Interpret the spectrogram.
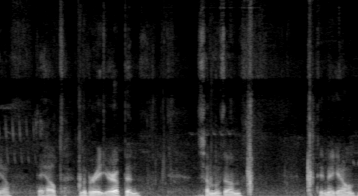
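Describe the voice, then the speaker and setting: A man's monotone, flat delivery at a moderate pace, broken by long, frequent pauses. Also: fairly low pitch for a man. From Massachusetts, US. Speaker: travel vlogger. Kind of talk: travel vlog narration. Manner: halting.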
